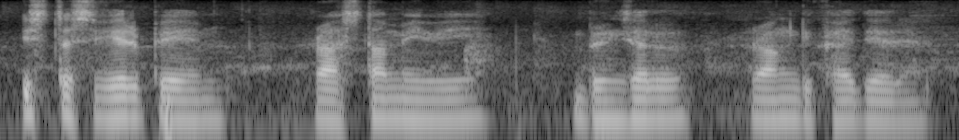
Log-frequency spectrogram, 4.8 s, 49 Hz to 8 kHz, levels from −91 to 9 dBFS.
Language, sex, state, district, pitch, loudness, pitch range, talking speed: Hindi, male, Manipur, Imphal West, 105 Hz, -21 LUFS, 105-110 Hz, 150 wpm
